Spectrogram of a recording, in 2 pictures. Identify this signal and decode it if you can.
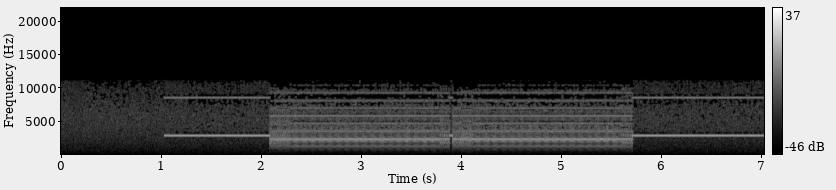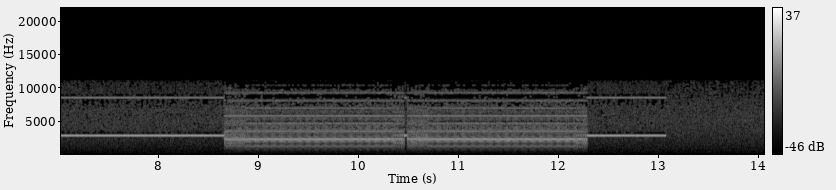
Commodore tape loading (standard loader), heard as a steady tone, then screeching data.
